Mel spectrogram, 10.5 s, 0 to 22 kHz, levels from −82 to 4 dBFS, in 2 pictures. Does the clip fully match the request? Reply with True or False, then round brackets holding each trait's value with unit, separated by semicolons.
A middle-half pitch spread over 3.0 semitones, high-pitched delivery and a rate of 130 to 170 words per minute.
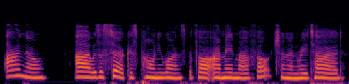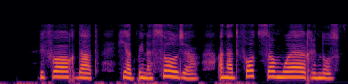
False (2.6 semitones; 220 Hz; 165 wpm)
